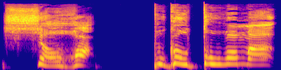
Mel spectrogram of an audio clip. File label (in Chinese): defeat, zh-hant; cookie run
